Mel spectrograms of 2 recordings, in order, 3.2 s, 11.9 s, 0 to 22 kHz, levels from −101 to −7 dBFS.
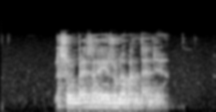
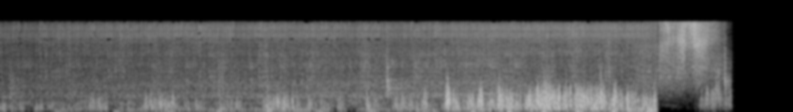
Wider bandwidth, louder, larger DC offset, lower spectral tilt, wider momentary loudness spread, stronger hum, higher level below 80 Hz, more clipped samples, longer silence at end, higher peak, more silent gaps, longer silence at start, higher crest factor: second, 7.8 kHz vs 11.5 kHz; first, -16 LUFS vs -31 LUFS; neither; first, -4 dB/octave vs -2.5 dB/octave; about the same, 14 LU vs 16 LU; neither; second, -56 dBFS vs -50 dBFS; neither; second, 0.75 s vs 0.9 s; first, -2 dBFS vs -8 dBFS; neither; first, 0.85 s vs 0 s; second, 16 dB vs 24 dB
